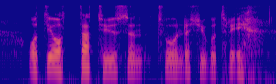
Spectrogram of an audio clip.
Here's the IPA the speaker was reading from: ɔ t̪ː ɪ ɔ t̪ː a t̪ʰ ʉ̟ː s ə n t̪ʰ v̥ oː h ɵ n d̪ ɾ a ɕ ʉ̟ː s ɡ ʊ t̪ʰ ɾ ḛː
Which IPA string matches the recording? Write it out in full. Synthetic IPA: ɔ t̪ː ɪ ɔ t̪ː a t̪ʰ ʉ̟ː s ə n t̪ʰ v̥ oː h ɵ n d̪ ɾ a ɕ ʉ̟ː ɡ ʊ t̪ʰ ɾ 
